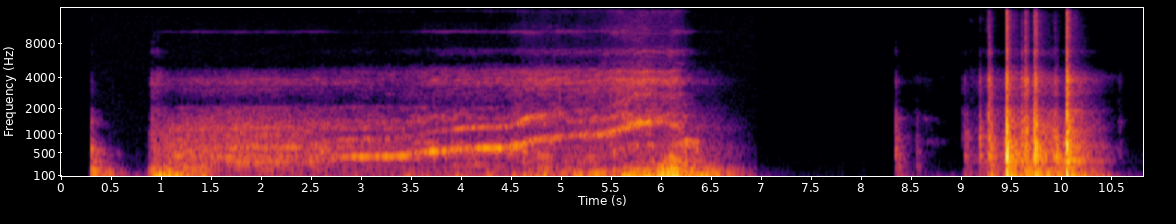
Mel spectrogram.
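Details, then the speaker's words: 1971 GMC electric truck with Lexus GS450H transmission, input shaft locked, spinning MG2 only, unloaded wheels, trans fluid pump disconnected: clean whine climbing smoothly as wheels spin up, light clunks on stopping; normal running. "Okay, I think that's as normal as it's going to sound."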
